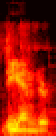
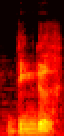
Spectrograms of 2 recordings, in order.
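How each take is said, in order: First: The name is said with an American accent. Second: The name is said with a German accent. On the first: "U S English, American English, which uh, which I think is Diender" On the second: "German-ish Diender"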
